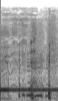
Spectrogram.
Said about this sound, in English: Phone is ringing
